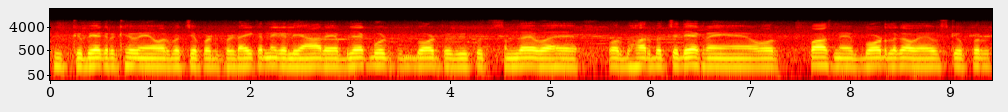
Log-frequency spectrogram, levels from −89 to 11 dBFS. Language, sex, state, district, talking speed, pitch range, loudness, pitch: Hindi, male, Rajasthan, Bikaner, 255 wpm, 115-125 Hz, -16 LUFS, 120 Hz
